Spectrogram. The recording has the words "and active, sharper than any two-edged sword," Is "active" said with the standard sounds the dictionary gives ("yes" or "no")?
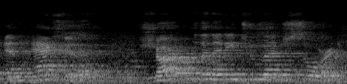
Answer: no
